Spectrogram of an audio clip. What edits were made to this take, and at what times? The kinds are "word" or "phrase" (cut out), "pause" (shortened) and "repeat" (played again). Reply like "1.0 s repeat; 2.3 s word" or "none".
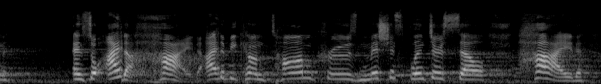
1.2 s word; 2.2 s word; 3.9 s word; 5.1 s word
